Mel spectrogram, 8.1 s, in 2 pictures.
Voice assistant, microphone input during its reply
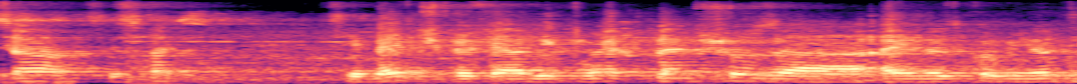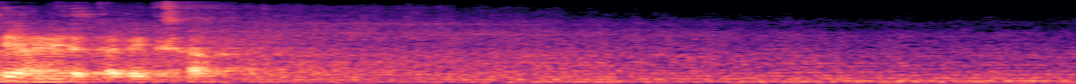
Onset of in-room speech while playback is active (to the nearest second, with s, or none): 4 s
